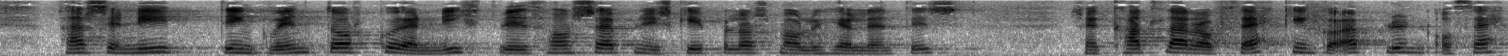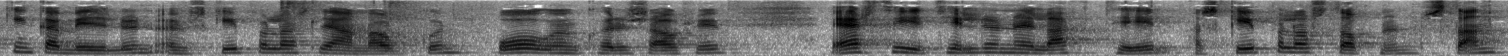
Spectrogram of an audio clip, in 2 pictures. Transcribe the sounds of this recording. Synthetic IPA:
θasːɪniːt̪iŋkvɪnt̪ɔr̥kʏɛɾniht̪vɪðθɔwnsɛpnɪiscɪːpʏlawsmaːwlʏnçɛɾlɛnt̪ɪsː | ɛmkʰat̪laɾawθɛhciŋkaʔœ̰plʏnɔ̰ɣθɛhciŋkamɪðlʏnʏ̰mscɪːpʏlast̪lɛɣanaːwkʏn | ɔɣʏmkʰœɾɪsaːwr̥ɪv | ɛɾ̥θviːt̪ʰɪlːʏnɪlaxt̪ʰːɪlaðscɪːpʏlawst̪ɔpnʏnst̪a̰nt̪

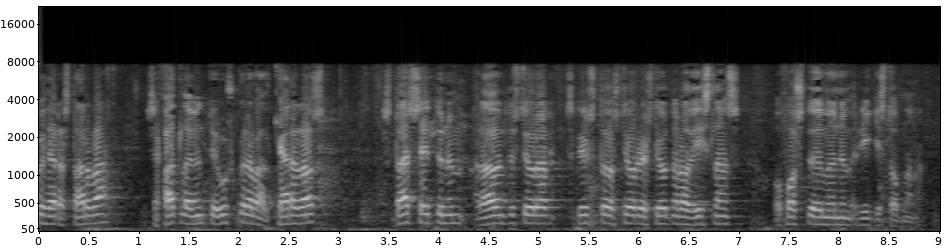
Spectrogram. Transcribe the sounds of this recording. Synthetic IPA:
ʏθejrḁst̪aɾva | sɛmfat̪laðɪʏnt̪ɪɾuskʏɾavalcʰɛɾaɾaws | st̪ar̥shejt̪ʏnʏmraːðvʏnt̪ʏ̥st̪jowɾðaɾ̥skɾɪfst̪ɔast̪jowɾaɪ̥st̪joːwt̪naɾaːwðʏist̪lans | ɔ̰ɣfɔr̥st̪œðʏmœnʏmriːcɪst̪ɔpna̰na̰

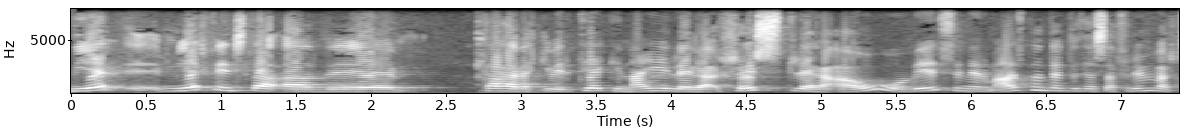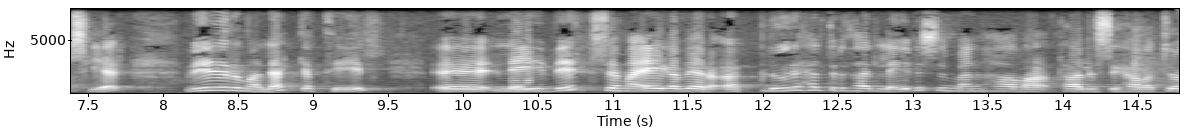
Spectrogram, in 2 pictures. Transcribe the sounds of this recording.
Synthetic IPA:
mjɛɾmjɛɾ̥fɪnst̪aðʔað | θaðhavɛhcɪvɛːɾɪðt̪ʰɛːcɪnaːjɪlɛɣar̥œɥst̪lɛɣa̰ʔaːwɔɣvɪðsɛmːɛɾʏmʔa̰ðst̪ant̪ɛnt̪ʏθɛsːafɾʏmvaɾ̥sjɛɾ̥ | vɪðɛɾʏmaðlɛcːat̪ʰɪl | leːjvɪɾ̥sɛmaeːjɣavɛːɾa̰ʔœplʏɣɾɪɦɛlt̪ʏɾʏnθajɾleːjvɪɾ̥sɛmːɛnːɦaːvat̪ʰaːlɪsɪɣɦavat̪ʰœ

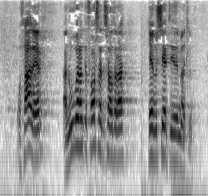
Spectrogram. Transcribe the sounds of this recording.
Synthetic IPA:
ɔ̰ɣθaðɛɾ | a̰ðnuːvɛːɾant̪ɪfɔr̥sat̪ɪsaw̪θɛɾa | hɛvʏɾ̥sjɛːt̪ɪiðɪmœt̪lʏm

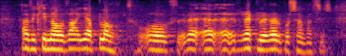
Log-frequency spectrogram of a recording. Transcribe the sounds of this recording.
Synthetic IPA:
havɛhcːɪnawðnajaplawn̥t̪ɔɣɛrɛkluɛɾɛɾpɔɾsampansɪ̃ns

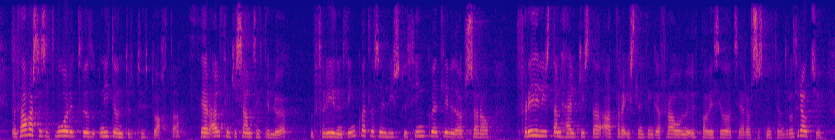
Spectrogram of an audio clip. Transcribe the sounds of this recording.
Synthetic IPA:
ɛnθavaɾ̥sɛnsalt̪vɔɾɪt̪ʰniːt̪jawhʏnd̪ɾʏt̪ʰʏht̪ʏɔa̰wht̪a̰θeɣaɾalθeɲcɪsamθɪxt̪ɪlœːɣ | mfɾɪːðʏmθiŋkvɛt̪lasɛmlist̪ʏθiŋkvɛt̪lɪvɪðœksaɾaw | fɾɪːðlist̪anɦɛlcɪst̪aða̰t̪ɾaʔist̪lɛnt̪iŋkafɾaːwɔmɪʔʏhpawvɪθjoːwðat̪ʰiðaɾawsɪnst̪niːt̪jahʏnd̪ɾɔθɾjaːwt̪ʰiʏ

